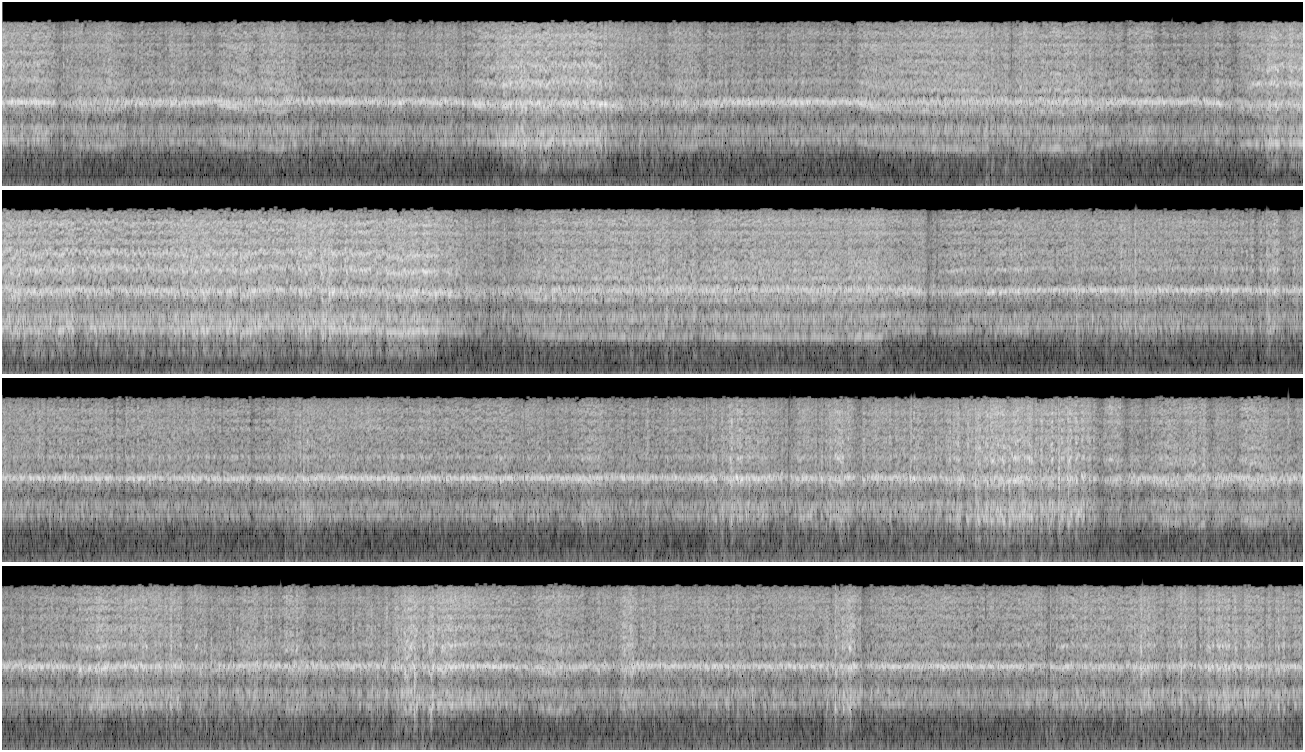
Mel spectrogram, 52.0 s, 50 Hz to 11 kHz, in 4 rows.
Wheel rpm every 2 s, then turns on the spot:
220, 230, 230, 220, 230, 220, 210, 190, 200, 210, 210, 220, 230, 230, 240, 230, 230, 230, 220, 220, 220, 220, 230, 230, 230, 230.
none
